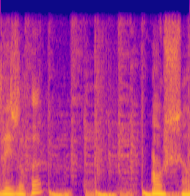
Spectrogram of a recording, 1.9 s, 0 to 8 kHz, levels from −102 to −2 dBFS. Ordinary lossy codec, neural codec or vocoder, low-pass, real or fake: none; vocoder, 22.05 kHz, 80 mel bands, Vocos; 7.2 kHz; fake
